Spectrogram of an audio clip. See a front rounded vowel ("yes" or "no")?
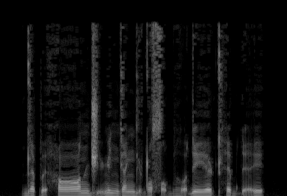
no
